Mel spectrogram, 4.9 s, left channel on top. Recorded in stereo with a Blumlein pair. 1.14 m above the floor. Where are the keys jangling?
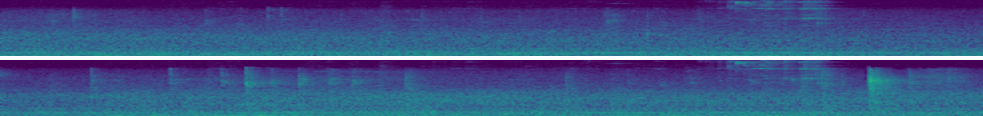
55° right, 3 m; by 4.1 s 15° right, 1.8 m.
